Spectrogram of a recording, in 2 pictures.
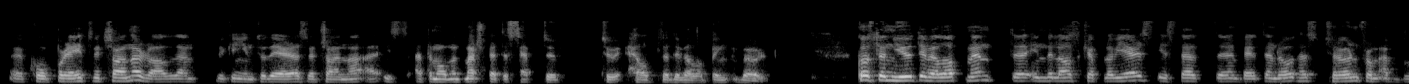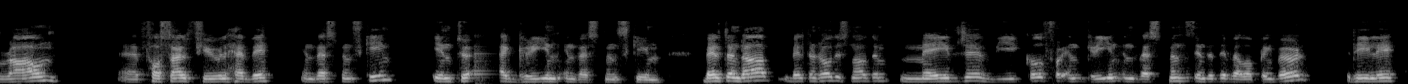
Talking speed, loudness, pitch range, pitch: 170 wpm, -26 LUFS, 135-170 Hz, 150 Hz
